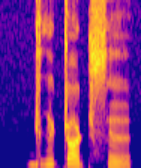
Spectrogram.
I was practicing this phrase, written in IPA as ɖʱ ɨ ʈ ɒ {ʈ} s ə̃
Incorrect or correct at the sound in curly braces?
correct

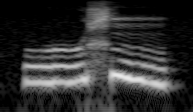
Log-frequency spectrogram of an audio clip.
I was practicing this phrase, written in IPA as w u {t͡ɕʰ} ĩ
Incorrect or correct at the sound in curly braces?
incorrect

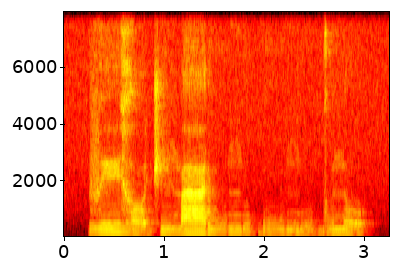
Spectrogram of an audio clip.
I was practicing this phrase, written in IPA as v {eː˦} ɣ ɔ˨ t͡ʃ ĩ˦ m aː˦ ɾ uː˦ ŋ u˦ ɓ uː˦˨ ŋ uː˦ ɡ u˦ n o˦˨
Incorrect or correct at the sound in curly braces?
correct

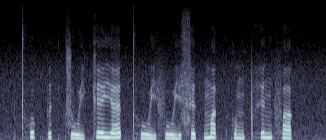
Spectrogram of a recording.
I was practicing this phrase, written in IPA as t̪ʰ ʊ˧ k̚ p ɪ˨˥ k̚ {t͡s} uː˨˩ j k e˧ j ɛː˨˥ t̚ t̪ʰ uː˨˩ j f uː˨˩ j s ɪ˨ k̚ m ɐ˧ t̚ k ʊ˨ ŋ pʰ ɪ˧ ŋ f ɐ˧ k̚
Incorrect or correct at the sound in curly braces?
correct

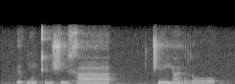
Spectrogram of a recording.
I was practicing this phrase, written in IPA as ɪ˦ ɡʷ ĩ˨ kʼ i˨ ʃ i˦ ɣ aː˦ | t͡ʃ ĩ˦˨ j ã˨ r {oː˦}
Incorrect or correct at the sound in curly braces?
incorrect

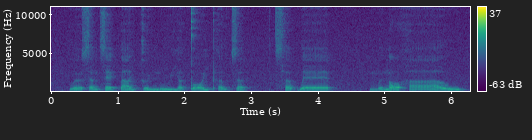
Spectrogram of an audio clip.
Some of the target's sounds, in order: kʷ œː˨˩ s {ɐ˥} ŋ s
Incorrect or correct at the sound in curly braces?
incorrect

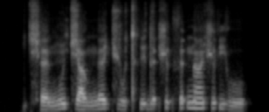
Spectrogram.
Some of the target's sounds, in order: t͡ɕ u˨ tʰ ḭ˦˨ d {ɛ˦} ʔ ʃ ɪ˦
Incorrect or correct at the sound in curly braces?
correct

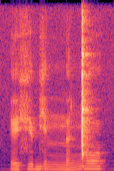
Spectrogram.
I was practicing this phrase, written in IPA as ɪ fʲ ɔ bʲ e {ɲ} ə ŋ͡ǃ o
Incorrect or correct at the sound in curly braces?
incorrect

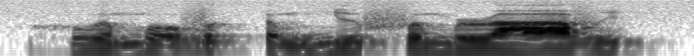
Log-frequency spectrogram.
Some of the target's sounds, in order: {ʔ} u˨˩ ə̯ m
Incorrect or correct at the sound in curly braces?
incorrect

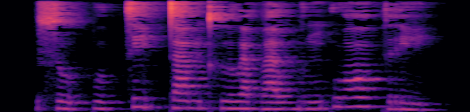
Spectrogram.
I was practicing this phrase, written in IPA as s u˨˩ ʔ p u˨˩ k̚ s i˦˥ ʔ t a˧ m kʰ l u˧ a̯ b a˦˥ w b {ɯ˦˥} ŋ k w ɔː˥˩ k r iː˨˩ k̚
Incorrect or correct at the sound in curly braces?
correct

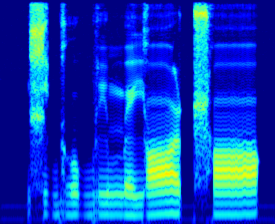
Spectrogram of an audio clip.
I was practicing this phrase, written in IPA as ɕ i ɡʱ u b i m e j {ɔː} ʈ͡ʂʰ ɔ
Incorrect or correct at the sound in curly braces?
correct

